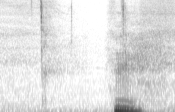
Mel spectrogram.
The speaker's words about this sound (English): So I took a deep breath, as you just did, and didn't say anything at first.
